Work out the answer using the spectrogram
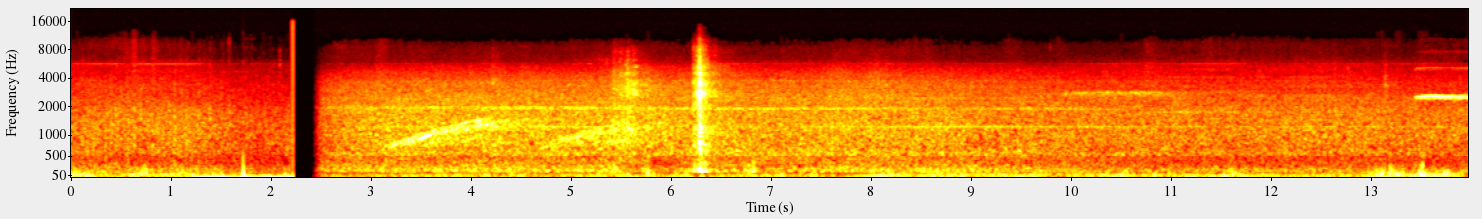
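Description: Railway station platform sounds of trains: a steady low rumble with a short break about two seconds in. Two rising whines follow, then one sharp knock about six seconds in. A steady high beep starts near the end.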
